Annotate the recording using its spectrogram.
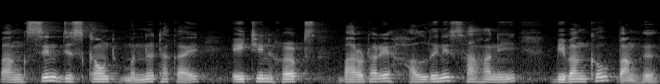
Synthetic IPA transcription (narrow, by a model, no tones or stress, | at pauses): baŋsindiskawntmɯnːɯtʰakaj | etʰinhəɹps | baɹɔtaɹɛhaldɯnisaɦani | bibaŋkʰɯwbaŋɦɯ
